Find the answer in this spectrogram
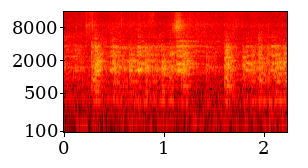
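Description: Faint background room noise with a low steady hum and a few soft clicks, in a pause between spoken lines.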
